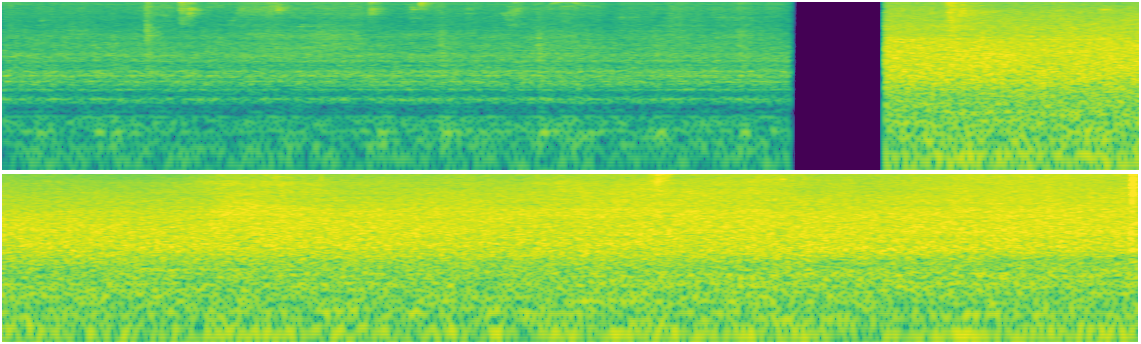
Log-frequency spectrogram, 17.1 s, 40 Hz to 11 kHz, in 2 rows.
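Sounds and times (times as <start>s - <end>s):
city road traffic hum: 6.6s - 17.0s.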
